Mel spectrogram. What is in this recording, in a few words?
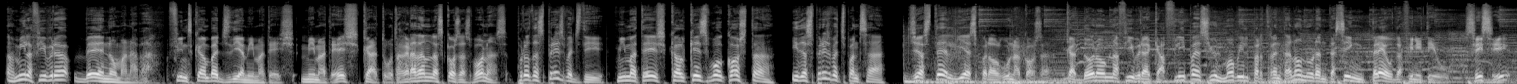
Commercial Catalan; jazztel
